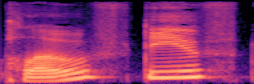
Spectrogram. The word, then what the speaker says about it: Plovdiv: But yes, let's go to Plovdiv, Bulgaria.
